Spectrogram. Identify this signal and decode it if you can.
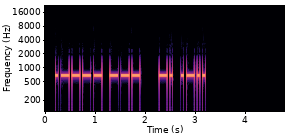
Morse code, heard as a keyed tone, about 22 wpm, 700 Hz. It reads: 1O NL
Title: Winter Field Day Exchanges Encore 22wpm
